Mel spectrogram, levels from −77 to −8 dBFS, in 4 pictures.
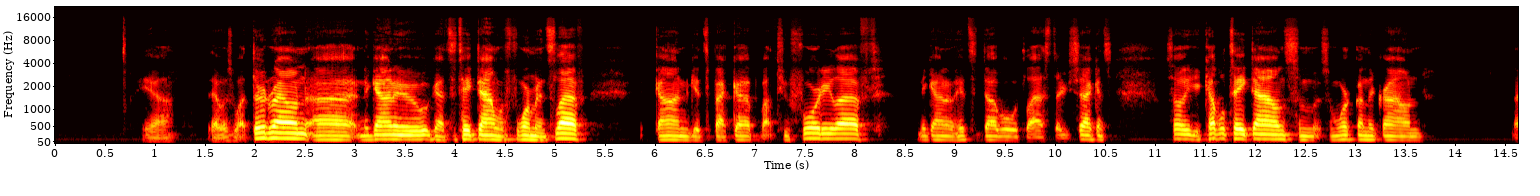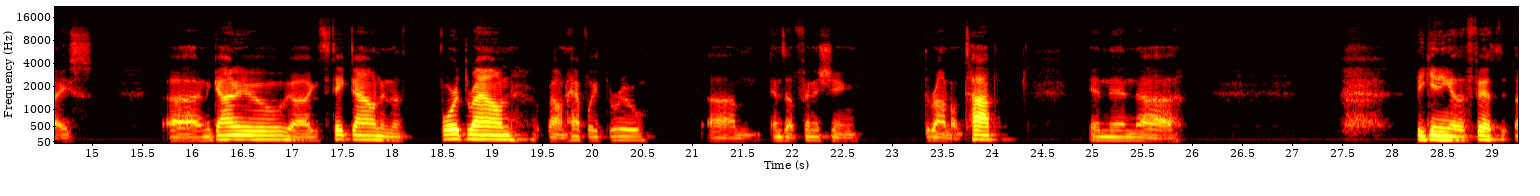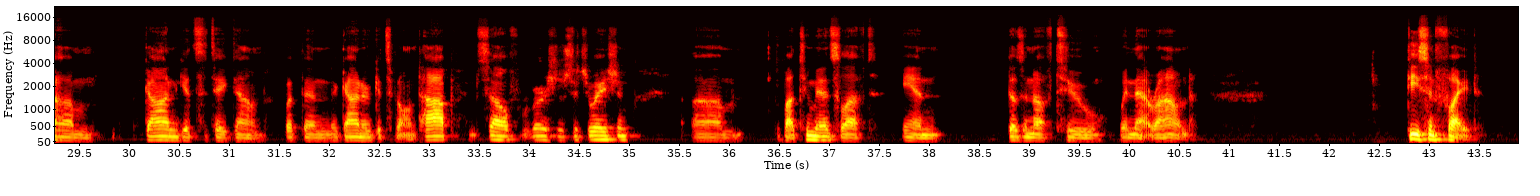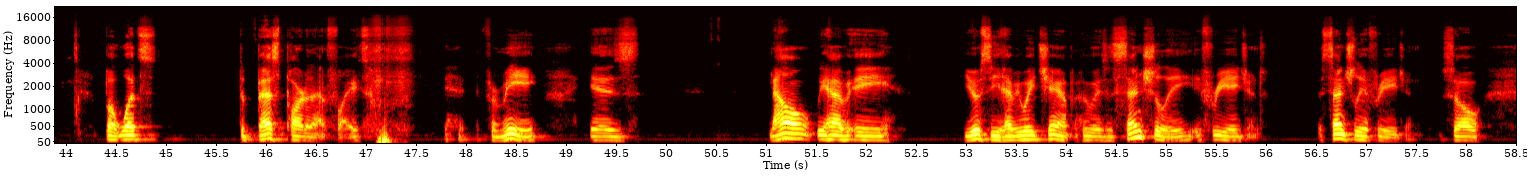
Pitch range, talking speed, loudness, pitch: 90-120 Hz, 135 wpm, -24 LUFS, 105 Hz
